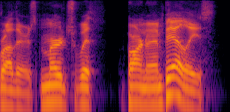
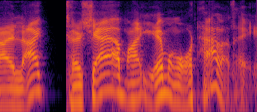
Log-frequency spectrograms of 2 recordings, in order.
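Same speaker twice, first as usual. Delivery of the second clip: put-on slow, old-fashioned transatlantic drawl; 3 semitones higher than usual. Imitating the phonograph recording as P T Barnum's transatlantic accent. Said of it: "kinda like transatlantic meets, like, old racist".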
